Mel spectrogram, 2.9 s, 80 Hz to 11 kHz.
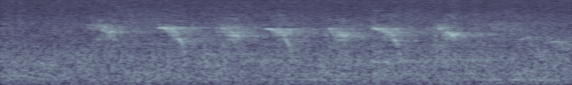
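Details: Olive-backed sunbird (Cinnyris jugularis) at a house, recorded at 5:29 PM on 23 March 2021, gives a quick run of thin, high chips and short downslurred notes, about three a second, over a faint background hiss.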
